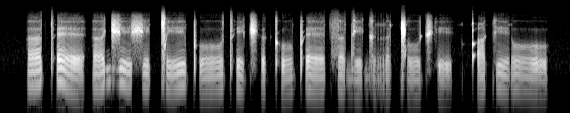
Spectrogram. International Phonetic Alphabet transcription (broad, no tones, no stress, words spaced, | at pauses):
ɐ tʼɛ | ɐd͡ʒɪːʃe ǀɪː pʼoːtʼet͡ʃʼə kʼopʼɛːt͡sɐ deɡərɐ ǁot͡ʃʼɪ | qʼəkɪːɾoː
